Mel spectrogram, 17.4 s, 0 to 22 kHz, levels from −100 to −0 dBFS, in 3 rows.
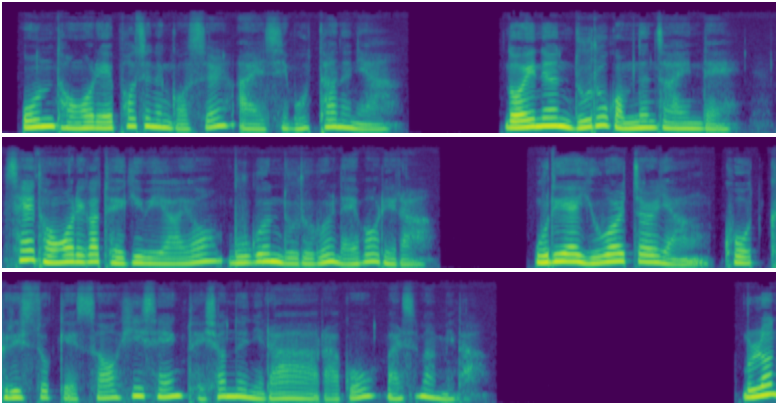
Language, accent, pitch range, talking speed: English, Korean, 170-220 Hz, 85 wpm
